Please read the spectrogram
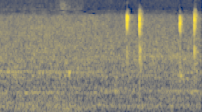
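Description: Near silence: faint room tone, with four faint short clicks in two pairs in the second half.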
